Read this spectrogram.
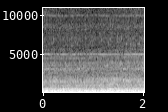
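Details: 2007 Nissan Wingroad WEY11 QG15 after replacing the fuel pump connector with its burnt negative terminal; pump run by scan tool with the wiring shaken gives a steady even hum with no dropouts, normal operation.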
